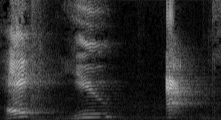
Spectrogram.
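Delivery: rising to a loud threat; stern parent threat. Retold or imitated. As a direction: parent warning the kid, growing loud. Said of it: "y'all say it with me now".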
